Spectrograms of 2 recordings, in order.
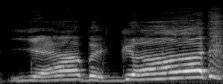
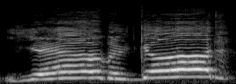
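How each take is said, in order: First: Higher and louder, a desperate cry; despairing plea. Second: Much higher and louder, a strained desperate wail; despairing cry. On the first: Prisoner pleading with Jesus, higher and louder in despair. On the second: Prisoner crying out to Jesus, high and louder in anguish. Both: Retold or imitated. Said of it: "in my despair".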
